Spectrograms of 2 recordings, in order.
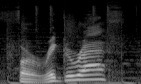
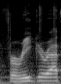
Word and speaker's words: Farigiraf: Farigiraf, I think is how they pronounce it.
